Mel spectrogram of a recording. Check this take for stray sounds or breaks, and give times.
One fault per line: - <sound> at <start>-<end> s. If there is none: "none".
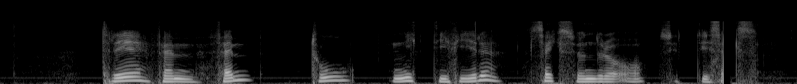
- dropout at 7.2-7.3 s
